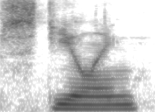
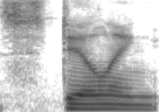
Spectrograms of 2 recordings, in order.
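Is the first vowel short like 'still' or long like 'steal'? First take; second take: long; short. First: The first vowel is long, like in 'steal'. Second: The first vowel is short, like in 'still'. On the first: The speaker calls it right. "instead of stealing" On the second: The speaker calls it wrong. "he said stilling instead of stealing"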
